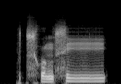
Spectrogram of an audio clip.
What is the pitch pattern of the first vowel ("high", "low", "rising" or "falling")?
low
